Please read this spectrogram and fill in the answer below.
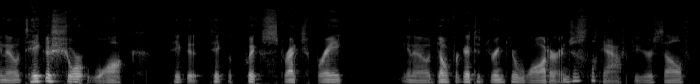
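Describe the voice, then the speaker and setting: In a very clean recording with a silent background and a dry, close sound with no echo, a man of fairly low pitch speaks in a normal speaking voice with ordinary pitch variation. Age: 30s. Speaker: college student podcast host. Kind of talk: solo podcast monologue. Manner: casual, conversational.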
